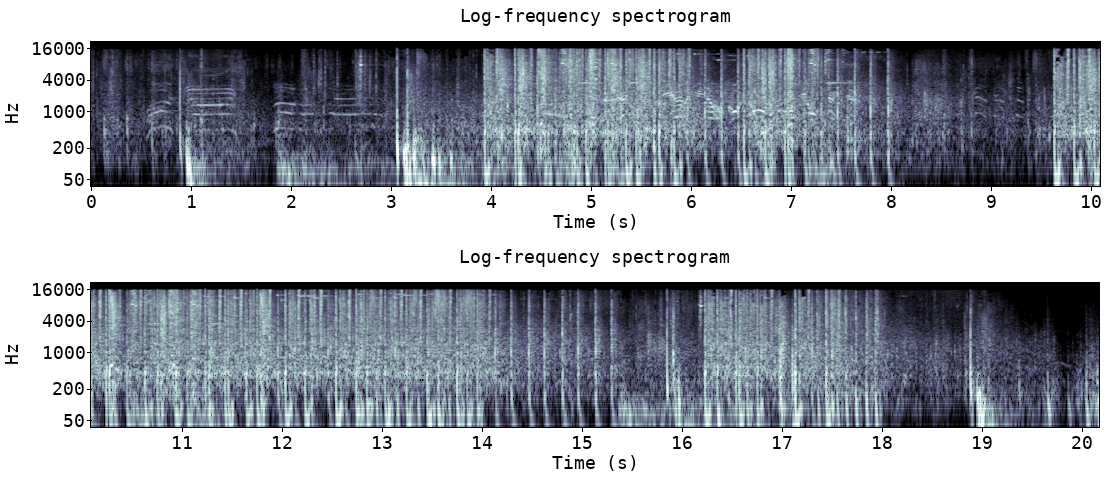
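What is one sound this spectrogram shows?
Pistol shots crack loudly and sharply.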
